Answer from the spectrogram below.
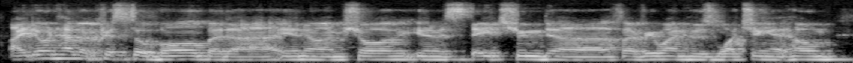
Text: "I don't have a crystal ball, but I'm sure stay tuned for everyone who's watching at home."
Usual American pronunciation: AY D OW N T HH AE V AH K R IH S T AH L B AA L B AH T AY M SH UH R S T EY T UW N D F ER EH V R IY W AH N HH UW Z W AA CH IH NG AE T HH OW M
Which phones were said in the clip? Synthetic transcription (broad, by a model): AY D OW N T HH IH V AH K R IH S T L B AA L B AH T AY M SH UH R S T EY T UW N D F ER EH V R IY W AH N HH UW Z W AA CH IH NG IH T HH OW M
